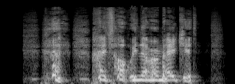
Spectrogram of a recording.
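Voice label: citizen evac thanks, male; vo; npc; source engine; episodic; episode 1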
